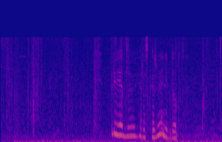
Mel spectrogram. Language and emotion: Russian, positive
